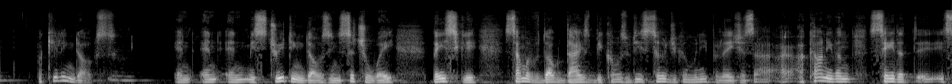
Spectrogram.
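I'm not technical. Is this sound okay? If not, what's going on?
Yes, nothing in this audio points to a technical problem with the signal.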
